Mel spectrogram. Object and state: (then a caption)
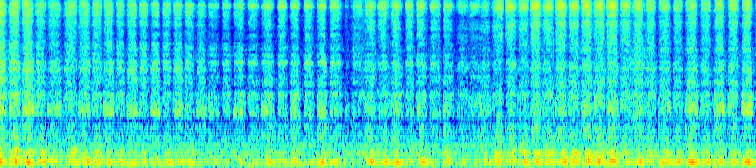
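Pencil hatching on textured paper. An HB graphite pencil is scratched across a large flat sheet of heavy textured mixed-media paper in short hatching strokes near a face outline. The result is a fast, steady run of dry scratching strokes, roughly four per second, with a soft low rubbing body and a bright, gritty edge.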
